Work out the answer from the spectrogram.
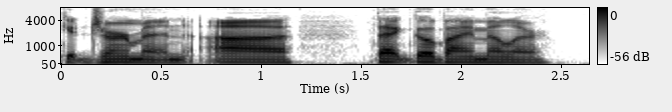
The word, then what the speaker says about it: Mueller: So it is officially Miller. Okay. It is Miller. But if you ever ask me to spell it and or I have to go somewhere where I have to spell it, I will say Mueller.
